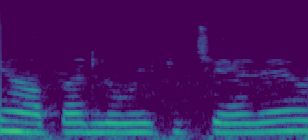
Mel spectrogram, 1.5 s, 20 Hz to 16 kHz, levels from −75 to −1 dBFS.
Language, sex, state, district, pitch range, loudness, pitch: Hindi, female, Bihar, Darbhanga, 235-250 Hz, -34 LUFS, 240 Hz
